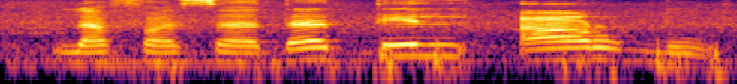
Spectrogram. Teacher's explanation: را کو موٹا کریں گے، را ساکن ہے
